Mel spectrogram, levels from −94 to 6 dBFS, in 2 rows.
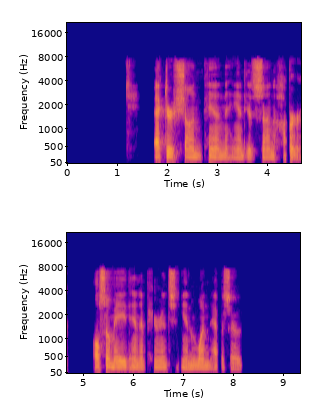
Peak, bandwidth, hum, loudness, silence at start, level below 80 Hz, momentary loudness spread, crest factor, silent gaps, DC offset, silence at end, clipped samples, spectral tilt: -2 dBFS; 8.4 kHz; none; -23 LUFS; 1.2 s; -60 dBFS; 15 LU; 24 dB; 1.45-1.73 s, 4.72-5.19 s; under 0.1%; 1.2 s; under 0.1%; -3 dB/octave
